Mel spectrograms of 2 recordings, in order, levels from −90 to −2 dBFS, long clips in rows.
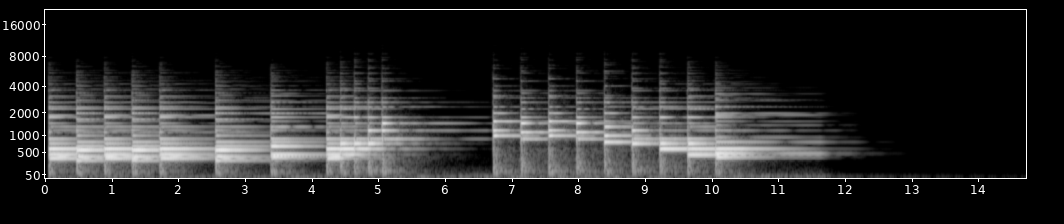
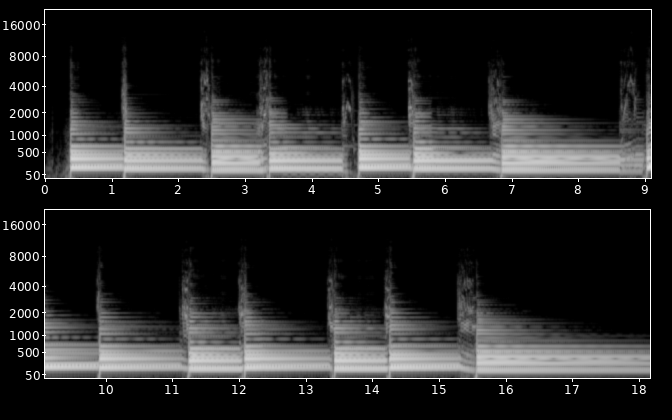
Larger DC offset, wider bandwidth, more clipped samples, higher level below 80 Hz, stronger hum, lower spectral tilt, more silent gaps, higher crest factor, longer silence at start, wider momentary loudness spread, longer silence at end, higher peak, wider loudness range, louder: neither; about the same, 5.6 kHz vs 5.2 kHz; neither; about the same, -56 dBFS vs -52 dBFS; neither; second, -7 dB/octave vs -11.5 dB/octave; neither; about the same, 16 dB vs 16 dB; second, 0.05 s vs 0.35 s; first, 13 LU vs 9 LU; first, 3.1 s vs 0 s; first, 0 dBFS vs -6 dBFS; first, 6 LU vs 2 LU; first, -15 LUFS vs -22 LUFS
